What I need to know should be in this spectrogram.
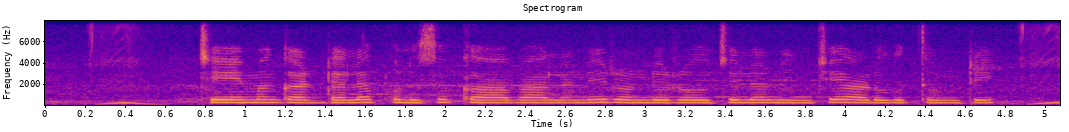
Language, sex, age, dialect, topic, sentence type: Telugu, female, 25-30, Southern, agriculture, statement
